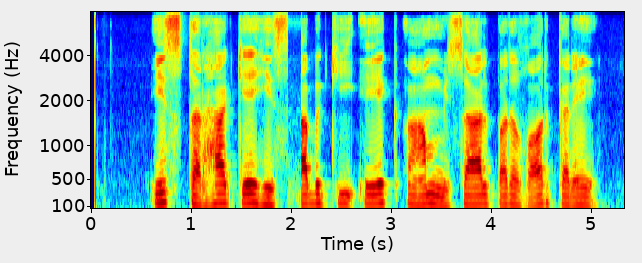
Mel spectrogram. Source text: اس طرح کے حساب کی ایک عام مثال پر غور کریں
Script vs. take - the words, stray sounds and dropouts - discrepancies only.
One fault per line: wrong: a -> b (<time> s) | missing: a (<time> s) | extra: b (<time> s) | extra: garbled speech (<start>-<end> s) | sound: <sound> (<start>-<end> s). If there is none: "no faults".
sound: dropout (2.0-2.1 s)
